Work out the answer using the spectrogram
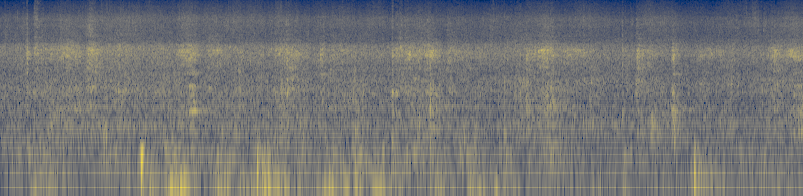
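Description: Ground spice paste sizzling in a stainless steel wok as a metal spatula stirs it, with scattered clicks and scrapes of the spatula on the pan. The paste is frying at the cooked-through stage.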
